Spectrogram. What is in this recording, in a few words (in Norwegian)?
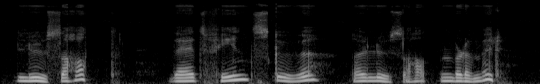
lusehatt, Numedalsmål; Substantiv hankjønn; Planteriket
